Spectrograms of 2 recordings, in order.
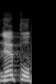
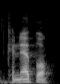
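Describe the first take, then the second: First: The word begins with an N sound. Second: The word begins with a hard K sound. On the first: "Maybe it's Nipple, but he wanted to go hard K" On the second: "He's a hard K"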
